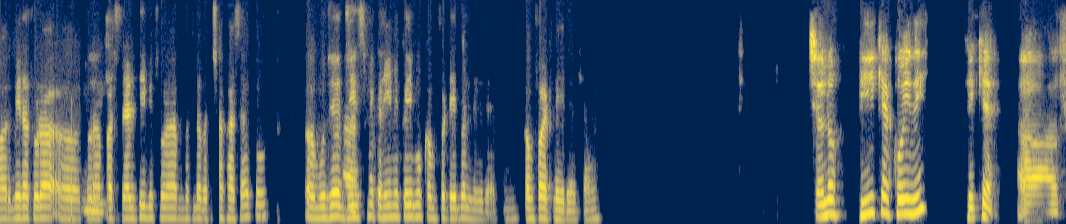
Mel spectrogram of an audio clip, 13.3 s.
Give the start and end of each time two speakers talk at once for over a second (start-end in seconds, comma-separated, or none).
none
